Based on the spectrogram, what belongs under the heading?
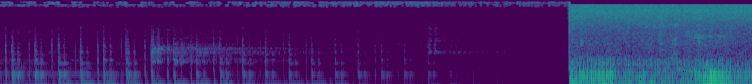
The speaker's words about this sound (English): I hear a cat.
